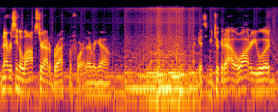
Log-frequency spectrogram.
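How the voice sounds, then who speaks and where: A man's voice: fairly low pitch, fast. A man live streaming a video game, chatting casually with viewers in a rambling, jokey way and reacting aloud as he plays. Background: video game music.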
